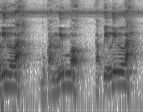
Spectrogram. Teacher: Kalau tarkik berarti tipis, biasanya sebelum lafadz Allah berbaris kasroh. Contohnya lillah, bukan lillah tapi lillah, itu tipis. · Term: lam jalalah tarkik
